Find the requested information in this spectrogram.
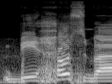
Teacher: حا کو گلے سے نکالنا ہے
